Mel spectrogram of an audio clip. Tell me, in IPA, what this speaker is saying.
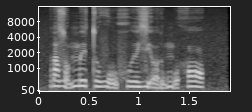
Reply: ɾ ɪ zˤ ṵ m ɪ t ʊ v o̰ xʷ ɪː zʲ ɔ̰ ɾ ṵ m o̰ h ɔ

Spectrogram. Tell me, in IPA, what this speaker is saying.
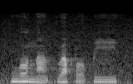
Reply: w o˦ n ã˨ kʷ a˧ p o˨ p iː˦

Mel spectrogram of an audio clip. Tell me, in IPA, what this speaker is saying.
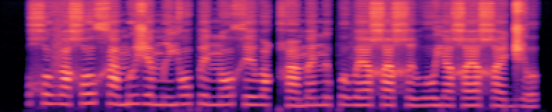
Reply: χ u v a χ o x a m ɯ ʒ ɛ m i j ɔ p e n ɔ x e β o qʰ e m ɛ n ɯ p ɤ β ɛ χ ɛ χ i β o j ɛ χ ɛ χ ɛ d͡ʒ ɤ

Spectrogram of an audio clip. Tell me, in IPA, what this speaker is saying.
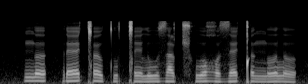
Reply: ŋ ə | ɾ ɛ ǀ œ tʷ ɤ ǀ e l u z a ʈ͡ʂʰ u ʁʷ ɪ z ɛ ǃ ə ŋ ɤ l ɤ

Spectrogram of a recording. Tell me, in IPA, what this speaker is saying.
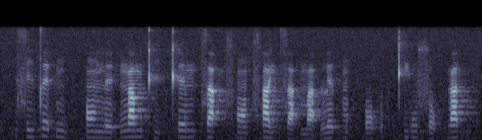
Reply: s i˧ t̪ e˦ ʔ ŋ i˨ k̚ h ɔ̃˧ n̪ e˨ ʔ ŋ a˦ m kʰ i˨ ʔ kʰ e˦ m t͡s a˦ ʔ t͡sʰ ɔ̃˧ t͡sʰ a˥˧ j t͡s a˨ ʔ m a˨ ʔ l e˦ p̚ ɔ̃˦ k̚ h o˦ ʔ | kʰ j u˧ s o˨ ʔ ɡ a˦ t̚

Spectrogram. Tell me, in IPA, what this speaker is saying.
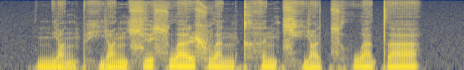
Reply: n̪ j ɑ̰˨˩ ŋ pʰ j ɑ˧˥ ŋ ɕ y˥ s w a˥ ɪ̯ ʂ w a˧˥ n kʰ ə˥˩ n t͡ɕʰ j ɑ˩ ʊ̯ t͡sʰ w ä˥ t̪ ä˥

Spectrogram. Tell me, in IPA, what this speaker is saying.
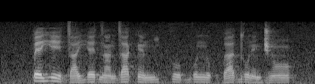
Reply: k͡p ɛ˦ j e˦˨ d a˨ j ɛ˧ d ã˨ d a˧ k ɛ̃˨ m i˨˦ k o˧ b o˧ n o˨ ɡ͡b a˨˦ d o˦˨ ɾ ɛ̃˨ d͡ʒ ɔ̃˧

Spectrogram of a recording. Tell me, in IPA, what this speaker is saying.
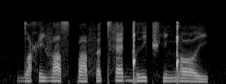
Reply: dˤ o x i v a sˤ p ɑ f a tʰ æ ɡ͡ǃ ɨ i̯ t͡ʃʰ i ŋ͡ǃ ɔ i̯

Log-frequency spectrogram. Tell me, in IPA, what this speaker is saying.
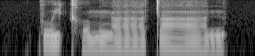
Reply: k u˧˥ j kʰ o˩˧ m ŋ aː˩ t̪ aː˧˩ n

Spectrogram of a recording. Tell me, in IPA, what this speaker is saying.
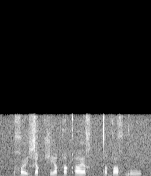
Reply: χ ʏː ɕ ɛ q ʃ iː q i qʼ ɛː χ tː ə˞ q u χ ɡ u

